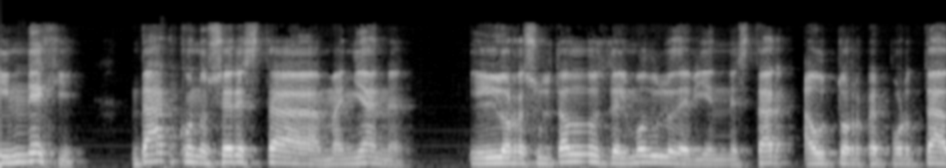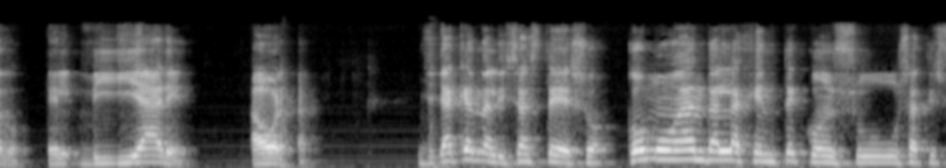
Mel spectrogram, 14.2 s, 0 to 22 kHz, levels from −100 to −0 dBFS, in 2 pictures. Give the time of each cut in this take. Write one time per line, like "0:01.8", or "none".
0:07.4
0:08.9

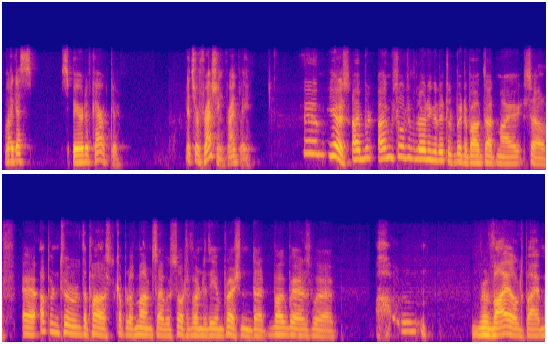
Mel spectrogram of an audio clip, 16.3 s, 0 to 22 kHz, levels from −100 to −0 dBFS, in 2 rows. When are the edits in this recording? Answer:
none

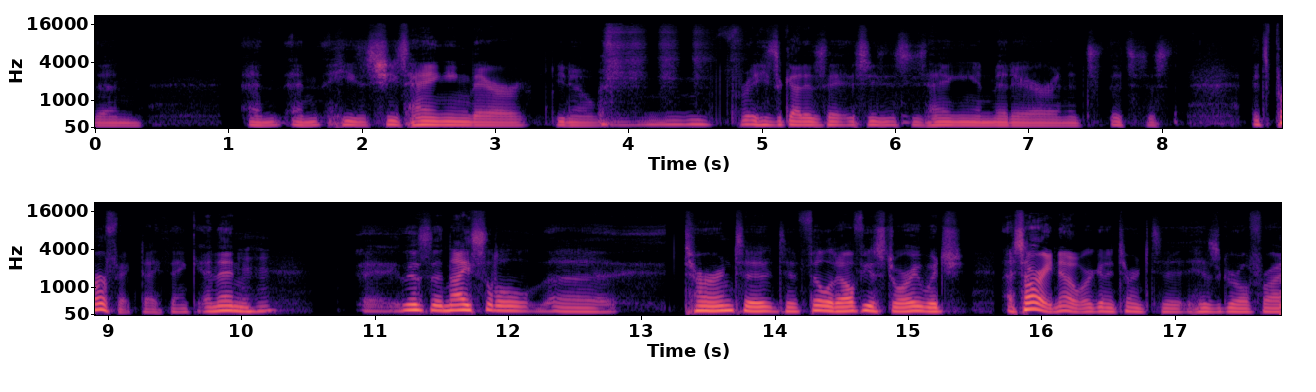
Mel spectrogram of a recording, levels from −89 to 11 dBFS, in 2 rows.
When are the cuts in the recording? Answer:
0:13.2
0:15.7
0:16.8

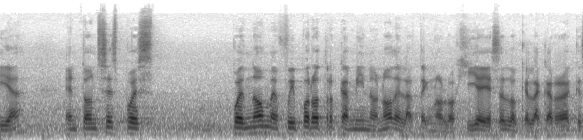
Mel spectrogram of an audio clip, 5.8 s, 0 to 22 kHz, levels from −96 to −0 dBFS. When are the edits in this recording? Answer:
none

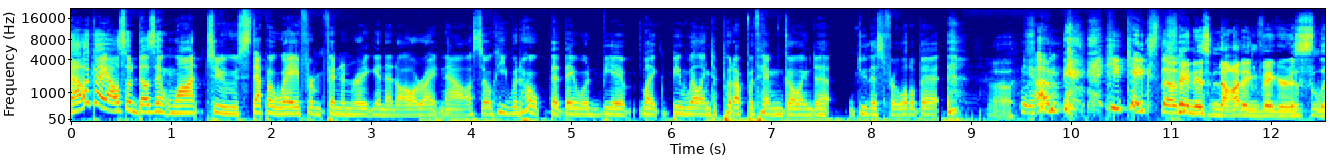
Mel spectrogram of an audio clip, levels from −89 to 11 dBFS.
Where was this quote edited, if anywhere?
0:09.6

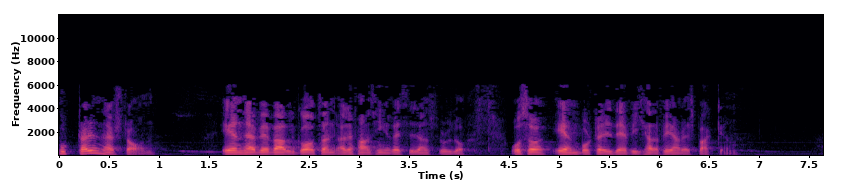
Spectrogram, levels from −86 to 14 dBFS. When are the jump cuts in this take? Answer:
0:02.8

